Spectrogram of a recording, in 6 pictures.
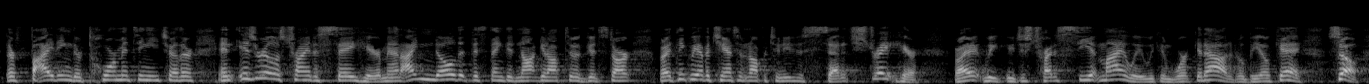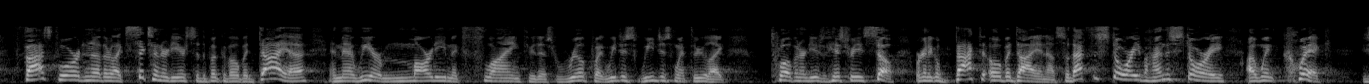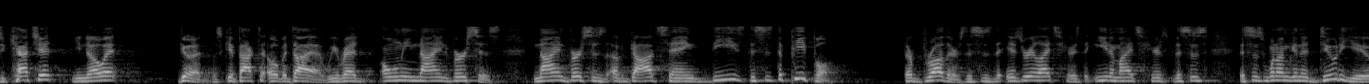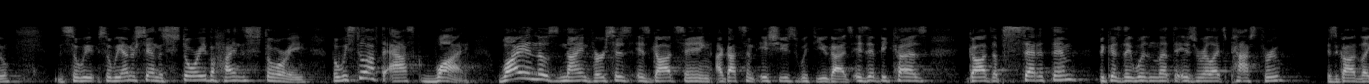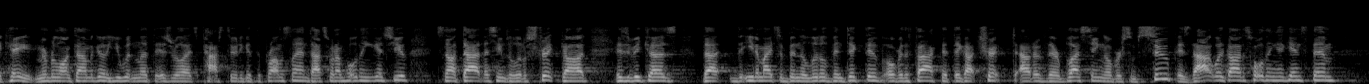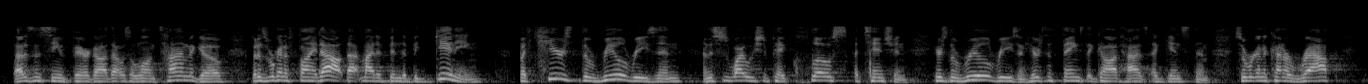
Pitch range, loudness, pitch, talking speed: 145-185 Hz, -29 LUFS, 165 Hz, 245 wpm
